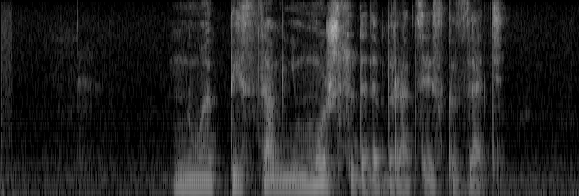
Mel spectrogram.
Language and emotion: Russian, angry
